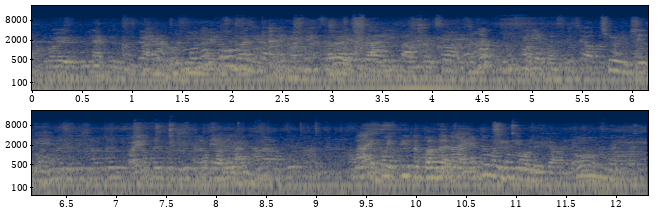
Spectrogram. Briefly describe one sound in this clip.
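A woman chews food with her mouth close to a microphone.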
